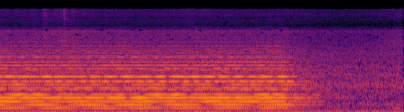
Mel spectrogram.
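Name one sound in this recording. An organ plays a sustained chord that rings through a large echoing hall.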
